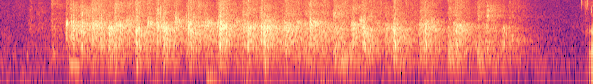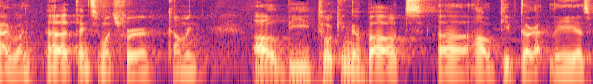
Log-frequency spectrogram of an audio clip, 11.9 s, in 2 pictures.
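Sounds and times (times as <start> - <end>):
audience applause: 0.5 - 5.3
speech: 5.9 - 11.8.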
